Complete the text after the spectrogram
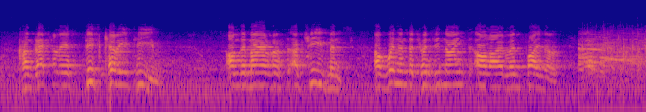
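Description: An older man speaks into a microphone, addressing a crowd.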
